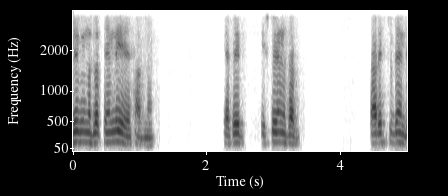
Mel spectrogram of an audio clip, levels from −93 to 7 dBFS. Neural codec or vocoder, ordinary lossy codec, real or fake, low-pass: none; AAC, 24 kbps; real; 3.6 kHz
